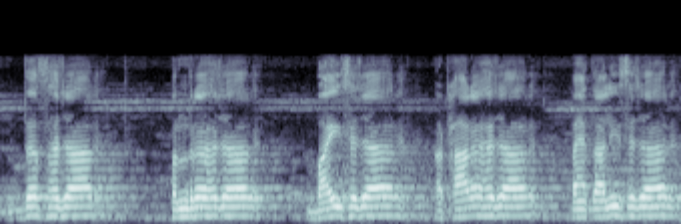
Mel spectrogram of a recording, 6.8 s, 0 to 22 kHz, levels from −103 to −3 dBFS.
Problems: constant background noise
